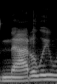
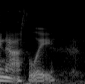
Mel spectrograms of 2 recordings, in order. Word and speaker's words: Nathalie: My fucking name is Natalie with an H. Okay. – Yeah. – Nathalie, but the H is silent, so don't call me Nathalie.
